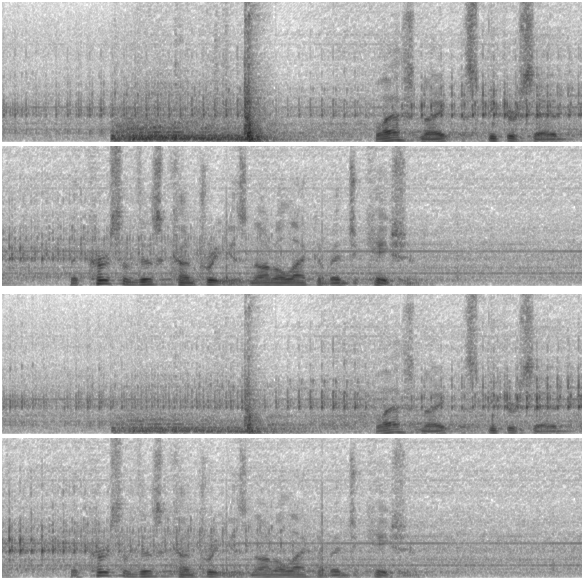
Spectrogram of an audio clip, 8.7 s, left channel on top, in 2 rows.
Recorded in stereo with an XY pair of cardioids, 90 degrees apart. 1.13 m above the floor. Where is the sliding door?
70° left, 0.5 m.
